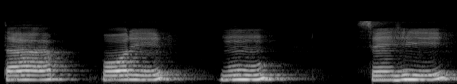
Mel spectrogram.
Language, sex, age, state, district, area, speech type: Odia, female, 30-45, Odisha, Ganjam, urban, spontaneous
